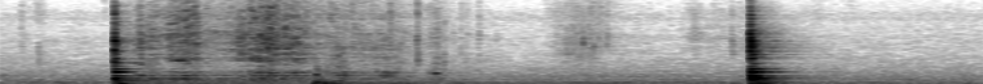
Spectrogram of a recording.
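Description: A metal spatula stirring thick curry in a metal cooking pot: a sharp clink against the pot about half a second in, followed by a second or so of scraping, and a second ringing clink near the end.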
